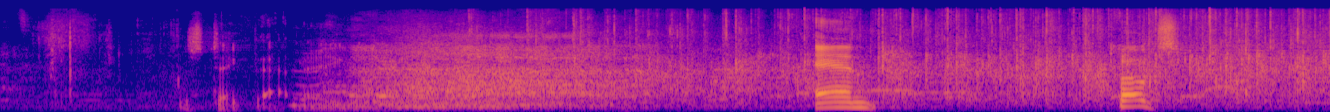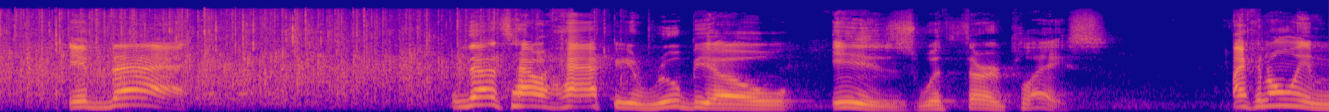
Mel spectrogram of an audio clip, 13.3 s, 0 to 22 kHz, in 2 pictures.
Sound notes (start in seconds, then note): 1.5 laughter; 2.4 applause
